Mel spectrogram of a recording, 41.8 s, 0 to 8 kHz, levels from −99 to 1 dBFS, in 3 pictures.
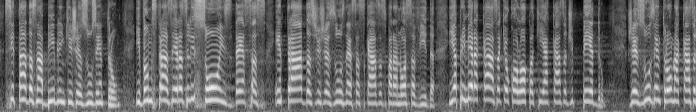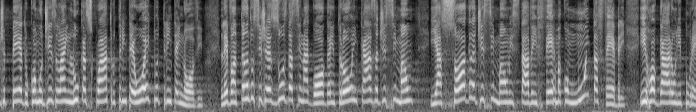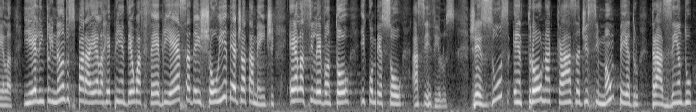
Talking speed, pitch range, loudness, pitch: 145 wpm, 255-305 Hz, -17 LUFS, 280 Hz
